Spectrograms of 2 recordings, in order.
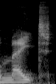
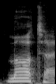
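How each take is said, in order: First: "Mate" said like English mate; alternative name pronunciation. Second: "Mate" said as MAR-tay; alternative name pronunciation. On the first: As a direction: say "Mate" as one syllable rhyming with late. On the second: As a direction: say "Mate" in two syllables, long ah then tay. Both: Shown as a demonstration. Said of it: "depending on how you say his name".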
